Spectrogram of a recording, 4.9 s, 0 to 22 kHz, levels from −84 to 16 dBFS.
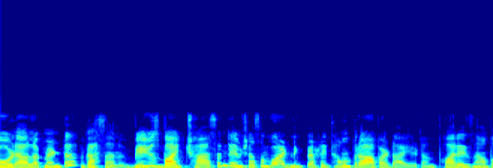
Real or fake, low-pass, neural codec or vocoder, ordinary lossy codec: real; 7.2 kHz; none; AAC, 48 kbps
